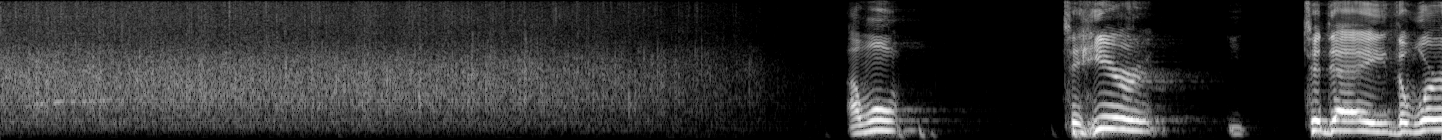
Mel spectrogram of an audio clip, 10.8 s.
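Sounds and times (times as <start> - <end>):
audience clapping hands: 0.0 - 6.0
speech: 6.4 - 6.8, 8.0 - 10.8.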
